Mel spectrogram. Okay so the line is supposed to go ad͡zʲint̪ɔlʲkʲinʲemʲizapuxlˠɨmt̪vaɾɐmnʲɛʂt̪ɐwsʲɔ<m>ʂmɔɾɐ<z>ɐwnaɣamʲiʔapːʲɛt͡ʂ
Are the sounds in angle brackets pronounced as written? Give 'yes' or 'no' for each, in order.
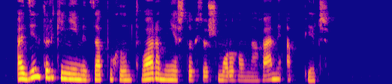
no, no

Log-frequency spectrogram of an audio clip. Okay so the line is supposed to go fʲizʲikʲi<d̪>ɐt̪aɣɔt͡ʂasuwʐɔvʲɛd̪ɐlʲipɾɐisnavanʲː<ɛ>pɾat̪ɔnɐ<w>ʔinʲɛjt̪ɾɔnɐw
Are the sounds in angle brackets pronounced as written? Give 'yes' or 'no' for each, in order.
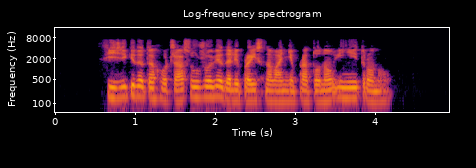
yes, yes, yes

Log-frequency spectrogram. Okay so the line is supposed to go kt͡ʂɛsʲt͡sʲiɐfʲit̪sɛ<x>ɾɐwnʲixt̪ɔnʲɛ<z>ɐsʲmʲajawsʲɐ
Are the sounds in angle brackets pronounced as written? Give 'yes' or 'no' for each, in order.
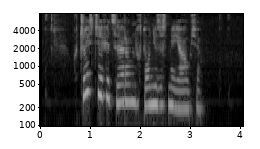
no, yes

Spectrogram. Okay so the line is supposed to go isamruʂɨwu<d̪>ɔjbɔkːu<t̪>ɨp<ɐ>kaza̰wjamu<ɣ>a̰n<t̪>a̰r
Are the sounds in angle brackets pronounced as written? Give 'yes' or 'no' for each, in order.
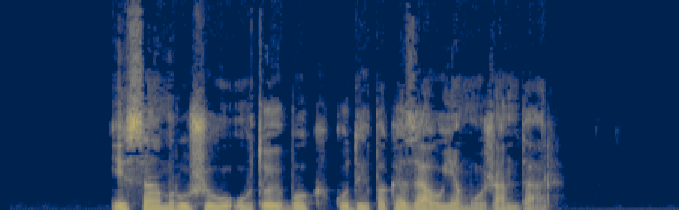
no, no, yes, no, no

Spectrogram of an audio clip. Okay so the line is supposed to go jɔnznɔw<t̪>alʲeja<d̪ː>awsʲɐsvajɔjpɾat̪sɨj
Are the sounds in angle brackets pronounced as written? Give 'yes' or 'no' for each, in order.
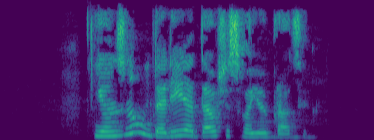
no, yes

